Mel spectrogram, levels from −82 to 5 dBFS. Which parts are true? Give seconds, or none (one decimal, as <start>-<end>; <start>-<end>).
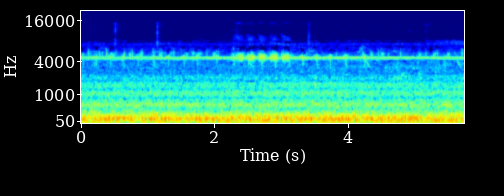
0.0-2.9; 4.0-5.8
